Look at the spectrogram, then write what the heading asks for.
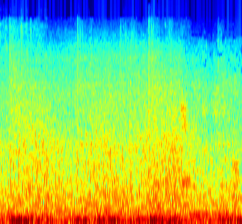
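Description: A vehicle explodes in the VR mech game Vox Machinae, a dense rumbling blast with low booming energy that holds steady and loud throughout, with no clear separate bursts.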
